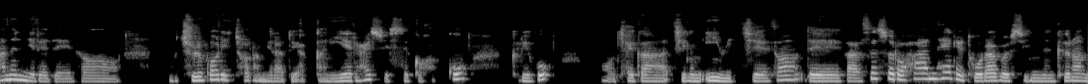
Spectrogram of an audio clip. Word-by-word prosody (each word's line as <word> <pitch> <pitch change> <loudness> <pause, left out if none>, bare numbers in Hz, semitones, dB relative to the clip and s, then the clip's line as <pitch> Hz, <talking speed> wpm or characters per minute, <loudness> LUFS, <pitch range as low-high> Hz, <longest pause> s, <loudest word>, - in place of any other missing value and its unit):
하는 210 -1 +4
일에 145 -2 -2
대해서 135 0 -7 0.8
뭐 165 - -6
줄거리처럼이라도 180 - 0
약간 - - -6
이해를 160 +4 +1
할 220 - +1
수 225 - +3
있을 - - -3
것 - - -4
같고 260 -9 -2 0.4
그리고 155 +8 0 0.5
어 - - -8
제가 150 -2 -1
지금 155 -2 +1
이 170 -1 +5
위치에서 155 +8 -1
'내가 150 -1 +2
스스로 260 - +3
한 255 +3 +2
해를 275 -7 +2
돌아볼 165 0 +3
수 175 - +1
있는 145 -1 -2
그런 165 0 +1
165 Hz, 315 characters per minute, -23 LUFS, 145-215 Hz, 0.8 s, 이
